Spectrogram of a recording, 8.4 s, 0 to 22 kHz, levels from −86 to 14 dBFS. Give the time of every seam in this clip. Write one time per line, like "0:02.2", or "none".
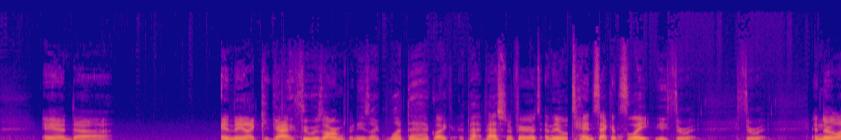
0:03.4
0:04.6
0:05.7
0:07.4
